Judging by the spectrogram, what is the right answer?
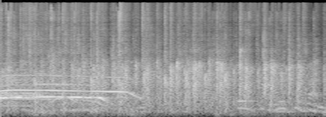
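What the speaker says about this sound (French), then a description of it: "je vous propose de faire un tonnerre d'applaudissements pour Jen et Antoine" Theatre audience at a show by the Théâtre de l'écho applauds the technical crew, a full room of clapping that starts loud under a host's speech and breaks into uneven patters as it fades.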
